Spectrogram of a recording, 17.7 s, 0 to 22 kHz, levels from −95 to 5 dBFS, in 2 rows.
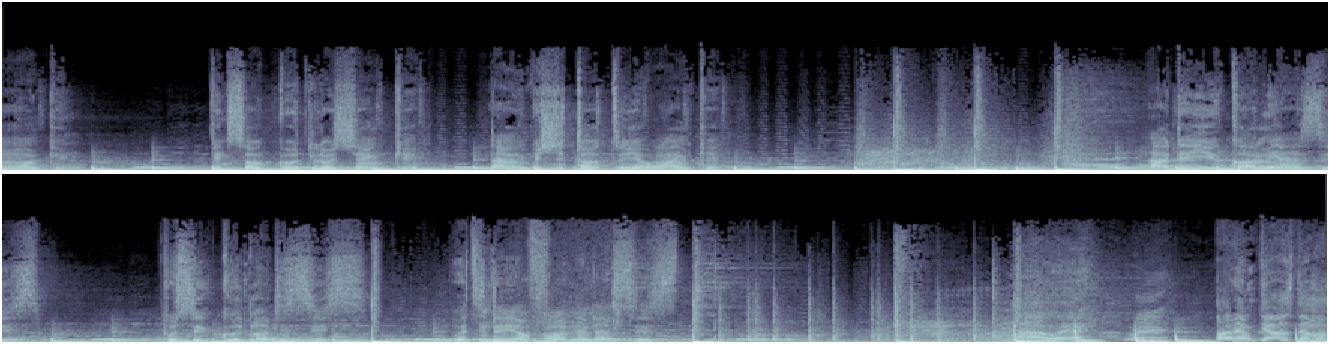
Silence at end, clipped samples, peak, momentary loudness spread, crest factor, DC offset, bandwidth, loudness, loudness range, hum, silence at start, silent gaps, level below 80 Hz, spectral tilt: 0 s; under 0.1%; 0 dBFS; 7 LU; 14 dB; under 0.1%; 16 kHz; -18 LUFS; 2 LU; none; 0 s; none; -18 dBFS; -5 dB/octave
